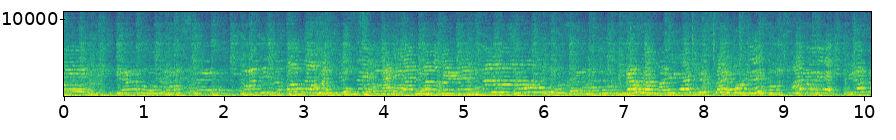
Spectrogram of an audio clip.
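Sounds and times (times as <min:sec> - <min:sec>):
high-pitched voice on microphone: 0:00.0 - 0:10.0
house music with bass beat: 0:00.0 - 0:10.0.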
